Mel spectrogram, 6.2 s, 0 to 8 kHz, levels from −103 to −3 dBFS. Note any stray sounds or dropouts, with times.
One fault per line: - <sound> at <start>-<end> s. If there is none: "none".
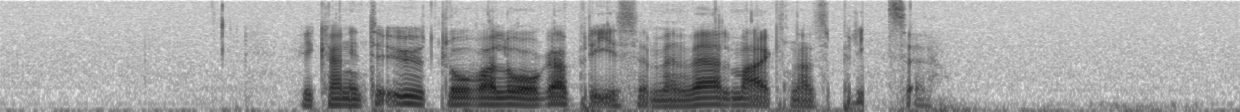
- dropout at 4.3-4.4 s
